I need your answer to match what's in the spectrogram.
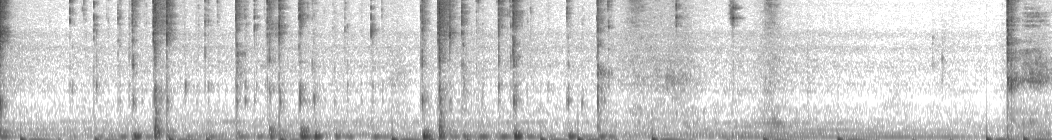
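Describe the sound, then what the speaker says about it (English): Someone types an address on a computer keyboard in uneven bursts of crisp, close keystrokes with short pauses between the words. "Simply just type in your address."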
